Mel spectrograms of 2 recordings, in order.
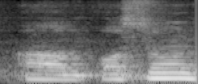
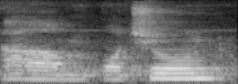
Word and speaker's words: Osun: Before I get into that, this word Osun, the way it's pronounced, the way it's actually pronounced is Osun, Elese ke Osun. You're saying Ochun, why they say Osun instead of Ochun, I don't know, but that's the way it's sung.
